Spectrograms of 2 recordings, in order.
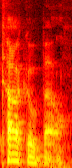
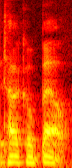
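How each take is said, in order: First: The stress falls on the word Taco. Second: The stress falls on the word Bell. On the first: "you put the t- emphasis on Taco" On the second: "I put the emphasis on Bell"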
